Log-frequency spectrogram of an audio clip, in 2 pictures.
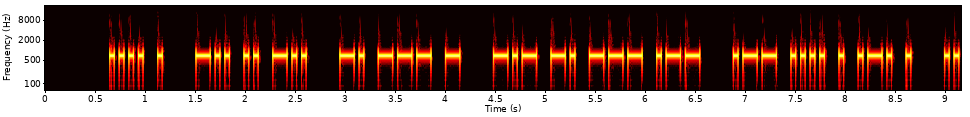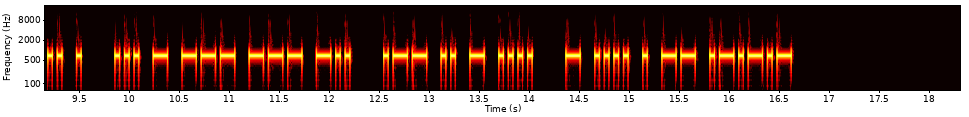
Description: Morse code, heard as a keyed tone, about 25 wpm, 700 Hz. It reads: HE DID NOT KNOW WHERE HE STOOD WITH THEM.
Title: Sentences from Top 1000 Words - Review Part 2 - 25wpm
